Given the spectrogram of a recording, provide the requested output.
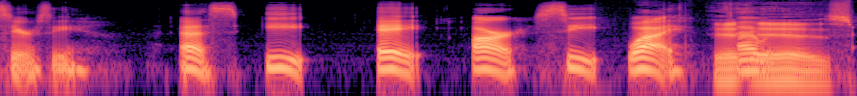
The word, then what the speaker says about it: Searcy: Searcy, Arkansas. I think it's Searcy.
